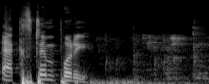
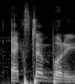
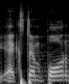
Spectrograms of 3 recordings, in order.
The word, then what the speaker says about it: extempore: और एक होता है एक्सटेम्परी। एक्सटेम्परी होता है, स्पेलिंग क्या उसका? EXTEMPORE। एक्सटेम्परी, एक्सटेम्पोर नहीं बोलते, इसे बोलते हैं एक्सटेम्परी।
